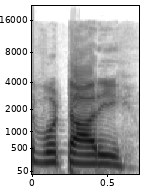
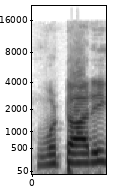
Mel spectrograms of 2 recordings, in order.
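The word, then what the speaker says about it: votary: या फिर कुछ लोग इसको वोटारी पढ़ेंगे, कुछ वोटेरी पढ़ेंगे, तो it depends up टू यू कि क्या प्रोनाउंसिएशन निकाल के ला रहे हो। वोटेरी भी ठीक है, वोटारी भी ठीक है।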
